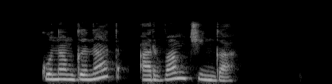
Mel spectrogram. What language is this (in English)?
Mari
